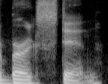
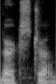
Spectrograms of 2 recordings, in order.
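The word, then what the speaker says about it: Bergsten: Berg Sten, not Burkstrom.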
